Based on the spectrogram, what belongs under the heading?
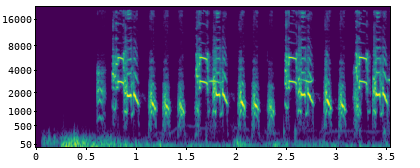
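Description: A partridge gives a fast run of harsh, squawky notes, several per second in rhythmic bursts, with a soft low rumble just before the calling starts.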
